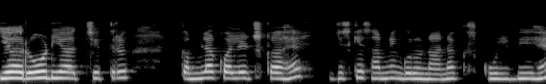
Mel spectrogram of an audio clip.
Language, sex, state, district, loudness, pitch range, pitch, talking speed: Hindi, female, Chhattisgarh, Rajnandgaon, -18 LUFS, 265-295 Hz, 280 Hz, 165 wpm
